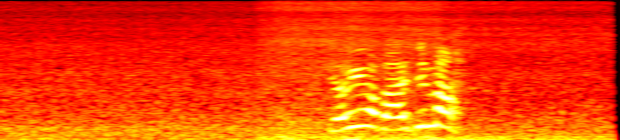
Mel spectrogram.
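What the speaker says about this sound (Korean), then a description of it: "아 물소리 시원하다." Rushing water from a waterfall, a broad, steady hiss that fills the whole clip, with a person briefly speaking over it partway through.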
